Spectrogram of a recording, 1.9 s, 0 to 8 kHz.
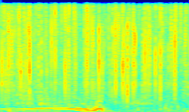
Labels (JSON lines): {"label": "biophony, cascading saw", "recorder": "SoundTrap 600 or HydroMoth"}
